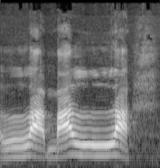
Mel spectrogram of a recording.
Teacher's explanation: Lá, quase um pouquinho atrás dos dentes. E daí, como a língua ela faz esse movimento, o ar passa por onde? Pela lateral dessa língua. Por isso que são consoantes laterais.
